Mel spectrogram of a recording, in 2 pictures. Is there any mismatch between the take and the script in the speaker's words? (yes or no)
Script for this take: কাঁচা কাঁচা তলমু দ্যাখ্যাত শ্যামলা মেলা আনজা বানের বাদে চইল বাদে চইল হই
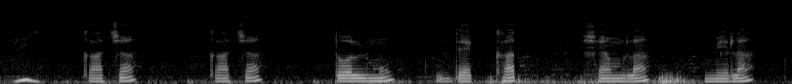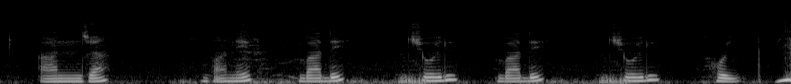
no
